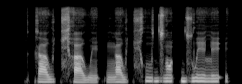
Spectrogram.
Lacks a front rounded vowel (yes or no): yes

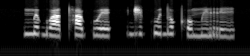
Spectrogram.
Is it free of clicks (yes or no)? yes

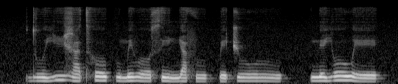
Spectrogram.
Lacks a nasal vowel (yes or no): no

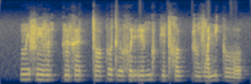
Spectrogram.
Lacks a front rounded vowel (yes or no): no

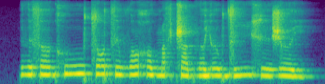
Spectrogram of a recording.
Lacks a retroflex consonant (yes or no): no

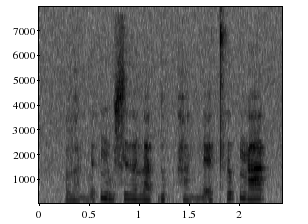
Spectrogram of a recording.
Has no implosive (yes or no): no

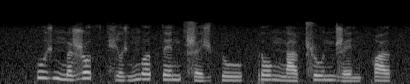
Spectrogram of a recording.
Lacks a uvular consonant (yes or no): no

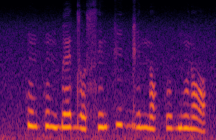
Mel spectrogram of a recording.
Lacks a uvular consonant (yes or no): yes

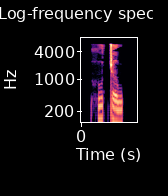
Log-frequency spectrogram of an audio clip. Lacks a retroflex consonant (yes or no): no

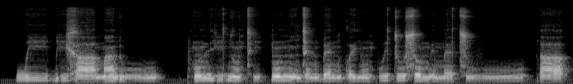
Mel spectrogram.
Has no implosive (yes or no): no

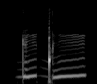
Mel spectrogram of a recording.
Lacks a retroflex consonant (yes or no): no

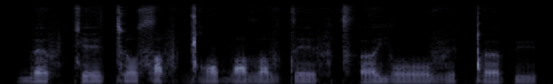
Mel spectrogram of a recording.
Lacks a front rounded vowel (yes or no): no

